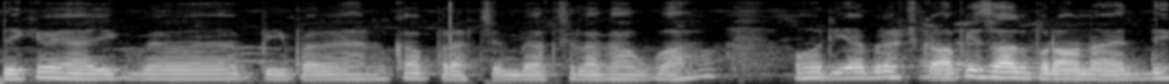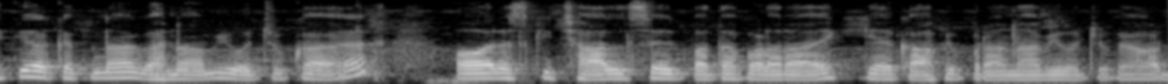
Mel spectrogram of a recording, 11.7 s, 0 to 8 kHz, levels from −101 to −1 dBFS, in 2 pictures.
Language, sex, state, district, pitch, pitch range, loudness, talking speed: Hindi, male, Uttar Pradesh, Jalaun, 125 Hz, 120-140 Hz, -28 LUFS, 205 wpm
